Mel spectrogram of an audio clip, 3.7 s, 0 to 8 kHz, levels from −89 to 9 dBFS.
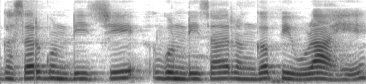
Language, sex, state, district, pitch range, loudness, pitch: Marathi, female, Maharashtra, Solapur, 195-215 Hz, -16 LUFS, 205 Hz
